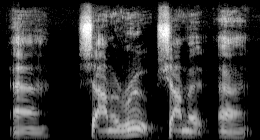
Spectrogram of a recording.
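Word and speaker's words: שמרנו: This aligns itself with a knock new, and if you wanted to say we have kept, you would say shamarnu, shamarnu would be how that would be pronounced.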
